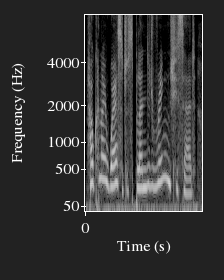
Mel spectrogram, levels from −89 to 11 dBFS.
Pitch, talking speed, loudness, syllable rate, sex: 275 Hz, 255 wpm, -17 LUFS, 5.1 syllables/s, female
